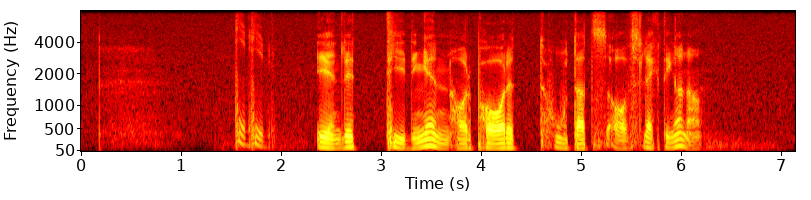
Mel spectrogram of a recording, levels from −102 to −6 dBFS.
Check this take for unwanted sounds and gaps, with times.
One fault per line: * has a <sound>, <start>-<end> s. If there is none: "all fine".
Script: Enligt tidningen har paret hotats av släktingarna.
* has a chirp, 1.5-2.0 s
